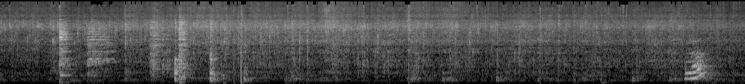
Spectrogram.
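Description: Green chilli and grated ginger frying in a pan over lowered gas heat for a paneer and cashew curry, giving a steady close sizzle with a few sharper stirring scrapes and clatters, no voices.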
